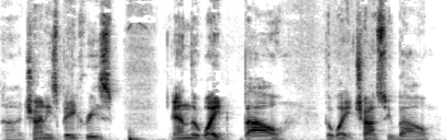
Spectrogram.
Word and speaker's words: bao: And in Mandarin, I guess it's baozi instead of bao, and pronounce the word differently, but the Americanized pronunciation is usually bao. And in Canada, that's what we usually say too, is bao.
